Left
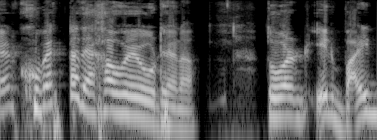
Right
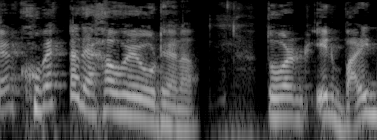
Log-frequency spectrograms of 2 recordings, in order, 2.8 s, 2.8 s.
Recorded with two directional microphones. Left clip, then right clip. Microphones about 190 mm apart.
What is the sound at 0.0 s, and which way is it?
Speech, 50° left (ahead or behind).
